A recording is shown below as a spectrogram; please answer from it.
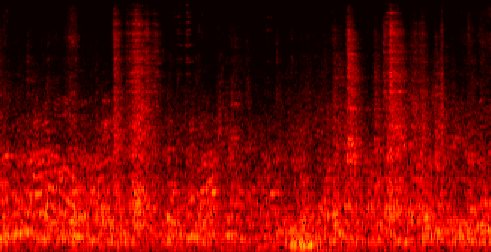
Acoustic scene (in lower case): crowded indoor space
